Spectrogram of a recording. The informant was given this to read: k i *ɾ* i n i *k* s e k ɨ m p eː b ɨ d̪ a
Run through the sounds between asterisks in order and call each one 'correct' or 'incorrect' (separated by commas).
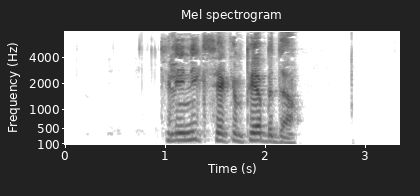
incorrect, correct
